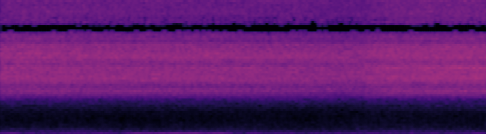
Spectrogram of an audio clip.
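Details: Male cicadas singing, one answering very loudly; a silent male works its abdomen toward a female. A dense, steady high buzzing drone runs throughout without pause, with faint low rumble beneath.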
